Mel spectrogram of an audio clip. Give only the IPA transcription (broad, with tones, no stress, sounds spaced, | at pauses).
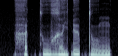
h ə˨˩ t̚ t̪ʰ ṳ˨˩ ɣ ə̤˨˩ j ɗ ɨ˦˥ p̚ t̪ u˧˩˨ ŋ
